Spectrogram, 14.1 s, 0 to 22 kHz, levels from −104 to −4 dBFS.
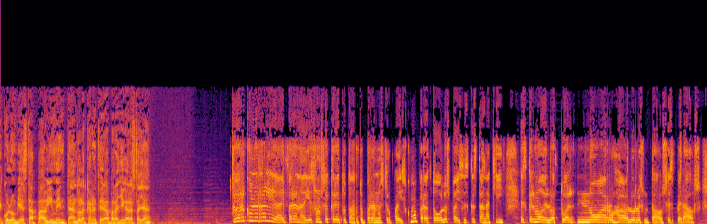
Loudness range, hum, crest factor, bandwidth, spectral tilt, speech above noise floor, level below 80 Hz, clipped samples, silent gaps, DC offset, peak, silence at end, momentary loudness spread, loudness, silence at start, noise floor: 3 LU; none; 14 dB; 13.5 kHz; -3.5 dB/octave; 25 dB; -48 dBFS; under 0.1%; none; under 0.1%; -4 dBFS; 0 s; 3 LU; -18 LUFS; 0 s; -43 dBFS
